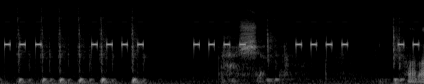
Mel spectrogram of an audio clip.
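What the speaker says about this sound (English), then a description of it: "that's my alarm" A streamer's alarm beeps in rapid clusters of short, bright electronic tones, repeating in regular groups with brief gaps and a burst of noise midway.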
